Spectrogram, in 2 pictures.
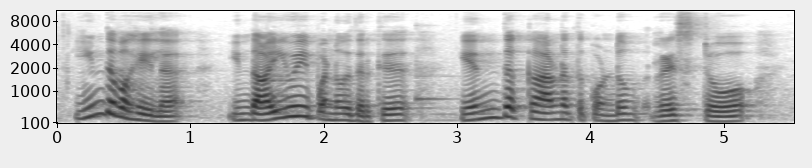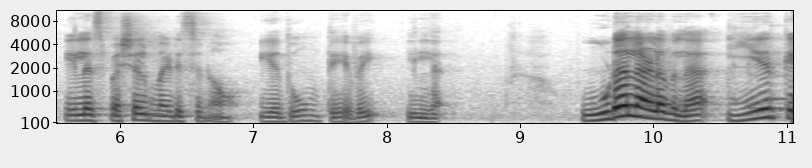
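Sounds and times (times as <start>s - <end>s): woman speaking: 0.1s - 8.5s, 9.4s - 11.0s.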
